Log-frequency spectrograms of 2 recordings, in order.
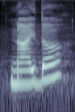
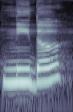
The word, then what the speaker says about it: neither: Both, and, whether, or, neither, nor, or you can pronounce it as neither nor. Both are okay.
